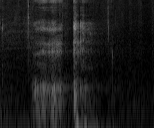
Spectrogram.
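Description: A person clearing their throat close to a microphone: a noisy rasp about half a second in, then a sharper catch just after a second.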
